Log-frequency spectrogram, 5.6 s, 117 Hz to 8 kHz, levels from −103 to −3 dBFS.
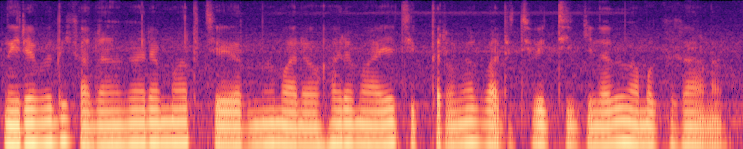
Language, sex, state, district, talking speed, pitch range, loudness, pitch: Malayalam, male, Kerala, Kollam, 95 wpm, 110-120 Hz, -17 LUFS, 115 Hz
